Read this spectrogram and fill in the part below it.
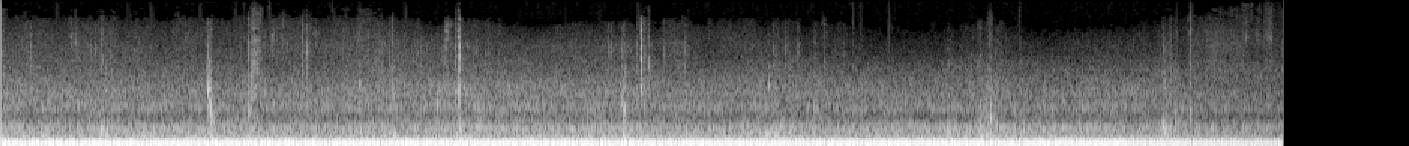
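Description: Small waves lap and splash gently close by.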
